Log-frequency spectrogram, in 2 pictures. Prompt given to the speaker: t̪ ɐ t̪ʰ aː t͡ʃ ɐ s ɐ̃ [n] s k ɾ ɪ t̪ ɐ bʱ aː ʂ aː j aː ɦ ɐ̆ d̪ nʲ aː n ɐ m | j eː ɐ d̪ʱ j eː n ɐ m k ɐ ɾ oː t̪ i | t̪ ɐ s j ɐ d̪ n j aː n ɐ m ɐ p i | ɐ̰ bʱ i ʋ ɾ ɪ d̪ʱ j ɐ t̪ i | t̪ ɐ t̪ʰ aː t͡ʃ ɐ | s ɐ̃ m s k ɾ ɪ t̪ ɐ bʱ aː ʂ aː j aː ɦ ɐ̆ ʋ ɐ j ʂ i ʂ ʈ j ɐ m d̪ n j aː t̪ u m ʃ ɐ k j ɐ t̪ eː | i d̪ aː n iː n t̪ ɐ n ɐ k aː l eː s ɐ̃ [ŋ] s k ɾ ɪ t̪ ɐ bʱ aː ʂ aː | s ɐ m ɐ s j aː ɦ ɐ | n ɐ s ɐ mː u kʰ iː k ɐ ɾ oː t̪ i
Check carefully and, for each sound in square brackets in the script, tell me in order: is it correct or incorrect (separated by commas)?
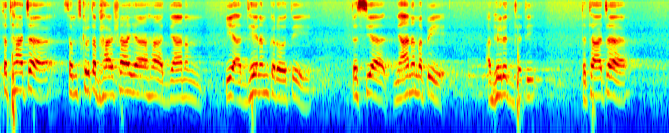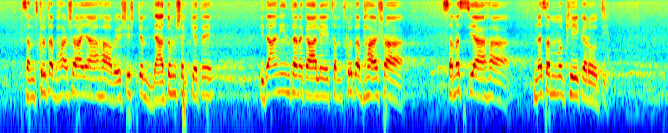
incorrect, incorrect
